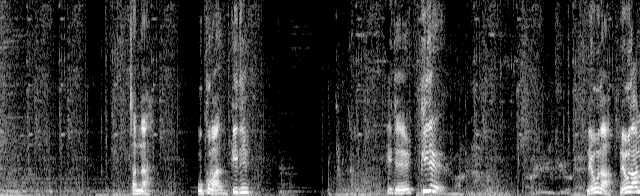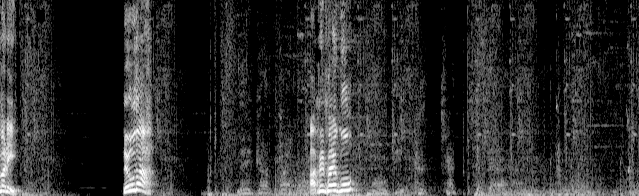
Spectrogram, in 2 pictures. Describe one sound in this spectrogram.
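Fantasy battle sound effects clash and zap.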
